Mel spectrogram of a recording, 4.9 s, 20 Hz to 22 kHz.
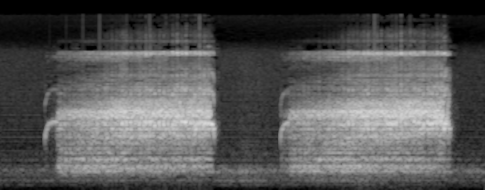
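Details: Male barn owl at a nest box on 15 December, calling to the arriving female from inside with two long, harsh, hissing screeches, each about one and a half seconds, with a brief rising note at the start.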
